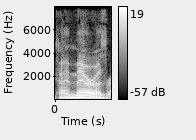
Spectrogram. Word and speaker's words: chimera: Crimea is a country, right? – Yeah. – That's what I mean. Chimera.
